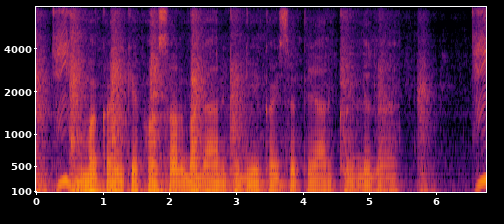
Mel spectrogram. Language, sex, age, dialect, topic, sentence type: Bhojpuri, male, 18-24, Northern, agriculture, question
